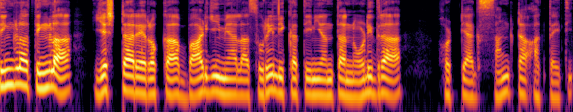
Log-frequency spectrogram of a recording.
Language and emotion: Kannada, sad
